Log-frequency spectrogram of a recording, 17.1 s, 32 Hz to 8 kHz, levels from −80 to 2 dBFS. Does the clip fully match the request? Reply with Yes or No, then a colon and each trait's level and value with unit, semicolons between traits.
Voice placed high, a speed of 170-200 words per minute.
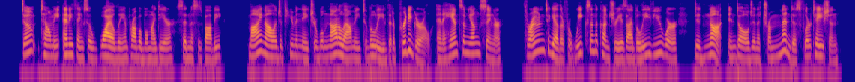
No: medium, 175 Hz; average, 180 wpm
